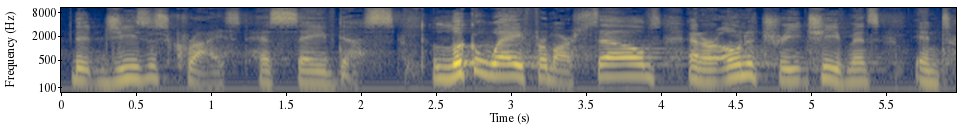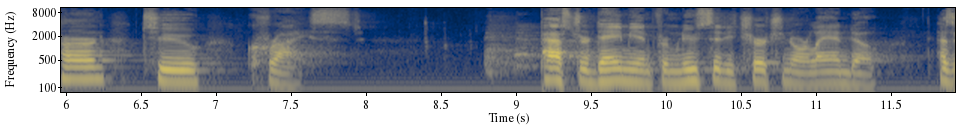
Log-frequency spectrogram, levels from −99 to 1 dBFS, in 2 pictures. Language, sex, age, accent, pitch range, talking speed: English, male, 30-49, American, 130-165 Hz, 135 wpm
